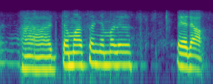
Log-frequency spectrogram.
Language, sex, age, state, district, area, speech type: Malayalam, female, 30-45, Kerala, Kannur, urban, conversation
